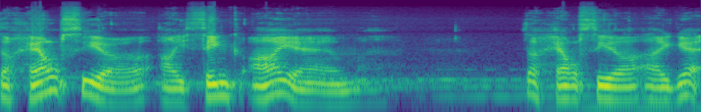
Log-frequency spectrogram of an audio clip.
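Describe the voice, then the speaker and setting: Over noticeable background noise, a man speaks at medium pitch. He talks at a very slow pace with lively intonation. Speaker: meditation guide. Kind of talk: guided meditation. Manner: slow, soothing.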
